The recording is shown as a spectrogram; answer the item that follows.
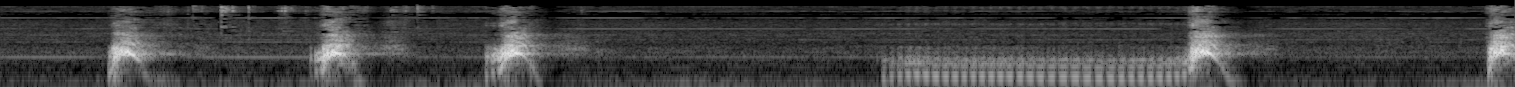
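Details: A big Shih Tzu named Chiro gives three spaced, sharp barks, then a drawn-out low humming growl lasting over a second that ends in another bark. A final bark is cut off at the end.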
